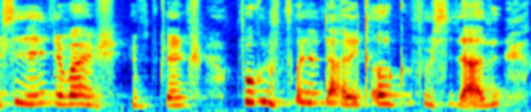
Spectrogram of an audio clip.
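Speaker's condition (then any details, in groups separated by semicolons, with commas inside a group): Cerebral palsy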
